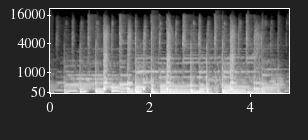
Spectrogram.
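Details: Instrumental music with steady low notes and rhythmic percussion, and no animal sounds.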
